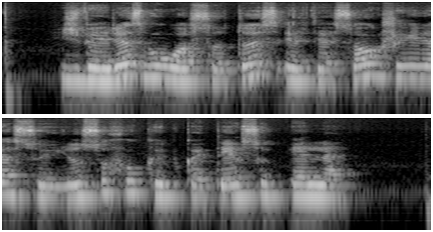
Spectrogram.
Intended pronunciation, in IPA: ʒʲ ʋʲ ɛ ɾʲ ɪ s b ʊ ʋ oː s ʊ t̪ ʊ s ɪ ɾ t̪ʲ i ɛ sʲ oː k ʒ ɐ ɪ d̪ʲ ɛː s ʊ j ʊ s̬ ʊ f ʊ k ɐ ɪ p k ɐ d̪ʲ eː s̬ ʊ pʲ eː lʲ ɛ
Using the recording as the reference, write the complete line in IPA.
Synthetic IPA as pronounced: ʒʲ ʋʲ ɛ ɾʲ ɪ s b ʊ ʋ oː s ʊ t̪ ʊ s ɪ ɾ t̪ʲ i ɛ sʲ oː k ʒ ɐ ɪ d̪ʲ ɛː s ʊ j ʊ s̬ ʊ f ʊ k ɐ ɪ p k ɐ t̪ʲ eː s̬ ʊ pʲ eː lʲ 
